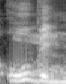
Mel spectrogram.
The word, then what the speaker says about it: Oban: One of the easy ones, but it's always mispronounced by mostly people from North America is Oban. We call it Oban, yeah.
